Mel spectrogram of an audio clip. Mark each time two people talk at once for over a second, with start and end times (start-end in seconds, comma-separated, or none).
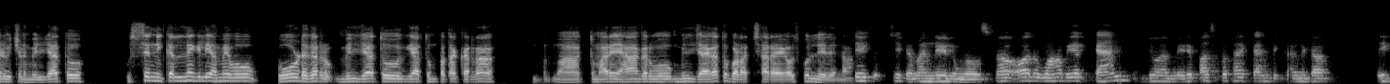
none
